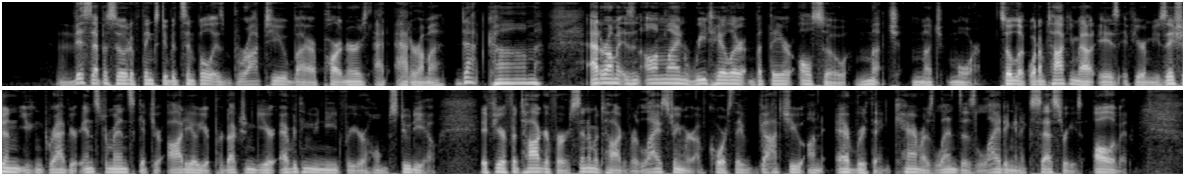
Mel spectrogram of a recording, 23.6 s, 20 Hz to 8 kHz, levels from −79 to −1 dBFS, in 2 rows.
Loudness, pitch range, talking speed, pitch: -24 LUFS, 85-115 Hz, 200 wpm, 100 Hz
